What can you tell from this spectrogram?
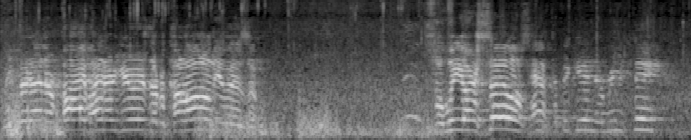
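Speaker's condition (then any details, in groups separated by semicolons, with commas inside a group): No condition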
